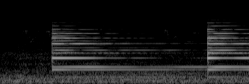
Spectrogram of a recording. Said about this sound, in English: At San Quentin, count time starts with the ringing of a big old giant bell. That is a serious bell, and it's right in the courtyard.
